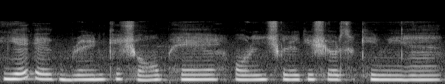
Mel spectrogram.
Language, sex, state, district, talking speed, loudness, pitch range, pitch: Hindi, female, Delhi, New Delhi, 150 wpm, -14 LUFS, 220-230 Hz, 225 Hz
